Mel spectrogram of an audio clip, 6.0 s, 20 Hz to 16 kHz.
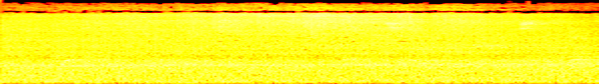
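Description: JR Hokkaido H5 series Shinkansen departing, its cars rolling past the platform with a loud, steady rush of wheel and running noise.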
